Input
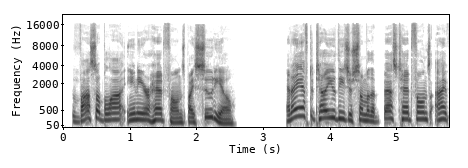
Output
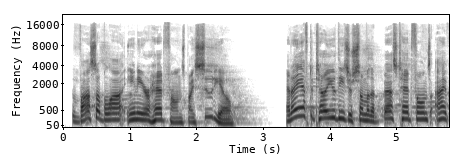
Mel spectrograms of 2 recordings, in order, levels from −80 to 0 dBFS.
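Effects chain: reverb RT60 0.75 s, pre-delay 0.105 s, DRR 21 dB; wow and flutter 48 cents; 1.48–2.33 bell 410 Hz -14 dB 1.2 oct; gain +3.5 dB

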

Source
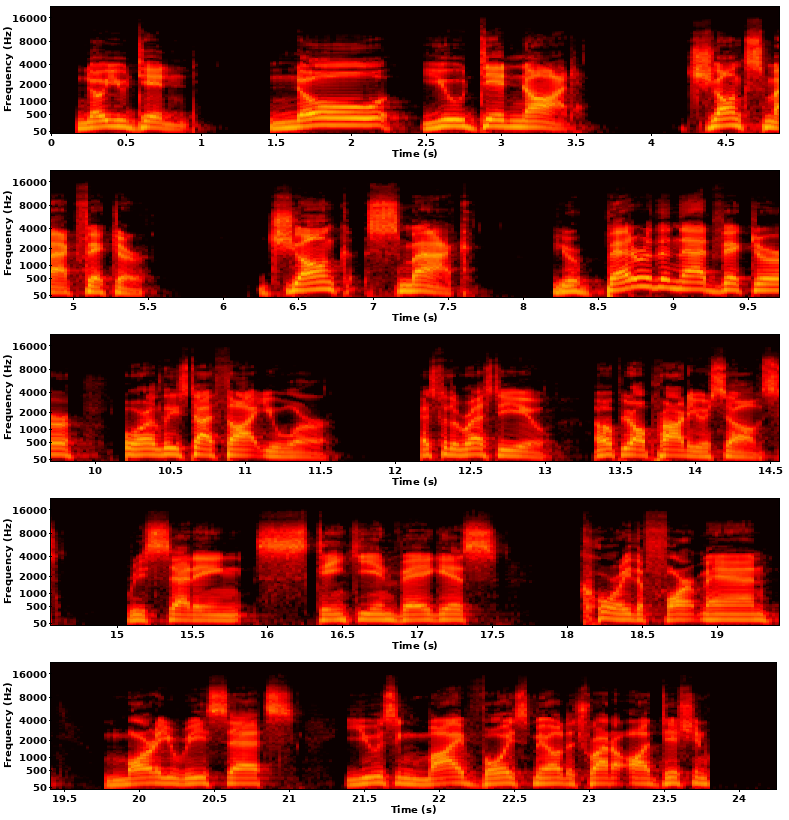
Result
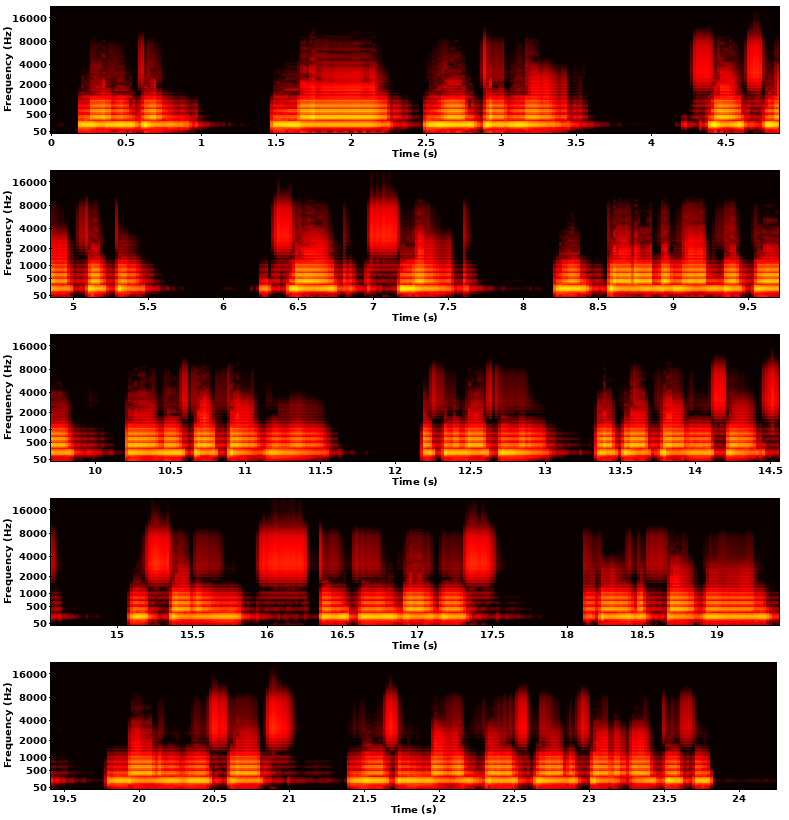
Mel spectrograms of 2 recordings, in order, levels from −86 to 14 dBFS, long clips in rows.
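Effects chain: Chebyshev band-stop 770–4400 Hz, order 5; 20.02–20.64 dynamic EQ 2900 Hz, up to -7 dB, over -46 dBFS, Q 0.79; vocoder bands 4, saw 203 Hz; in parallel at -4 dB: hard clip -25 dBFS, distortion -14 dB; on the sum: gain +2 dB

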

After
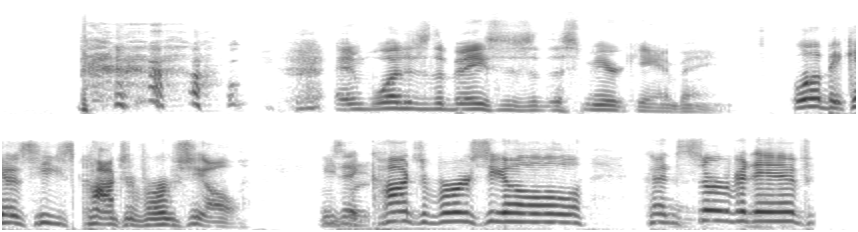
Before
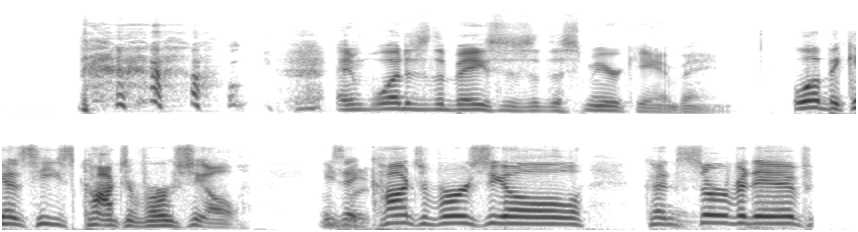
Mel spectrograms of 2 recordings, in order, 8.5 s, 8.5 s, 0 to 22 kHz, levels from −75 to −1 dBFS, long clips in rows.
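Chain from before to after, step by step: gliding pitch shift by +5 st starting unshifted; Doppler distortion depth 0.14 ms

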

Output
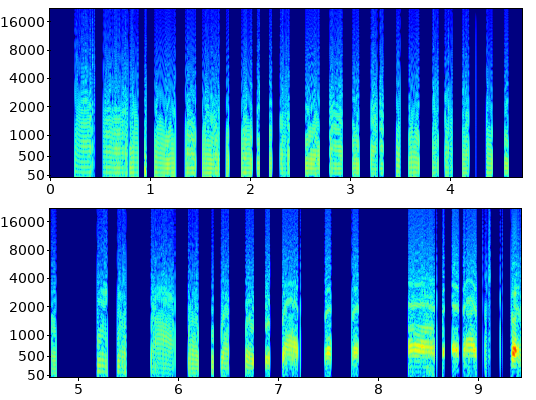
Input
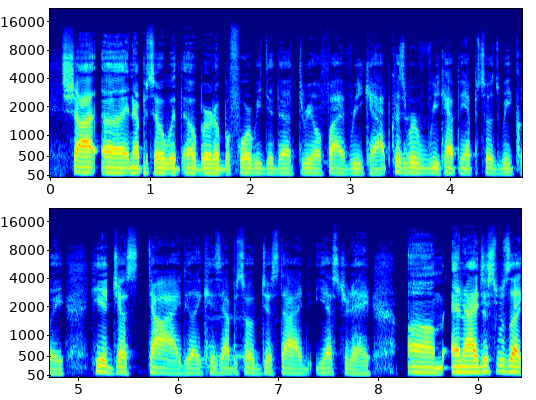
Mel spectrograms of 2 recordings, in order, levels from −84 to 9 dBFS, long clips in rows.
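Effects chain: low-pass opened by the level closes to 2800 Hz, open at -18.5 dBFS; level quantiser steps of 15 dB; FDN reverb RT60 3.2 s, high-frequency decay 0.4×, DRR 11 dB; high-pass sweep 82 Hz -> 640 Hz, 4.84–7.53; on a send: tape echo 0.128 s, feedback 50%, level -10.5 dB, low-pass 1800 Hz; on the sum: sample gate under -23.5 dBFS; gain +1.5 dB

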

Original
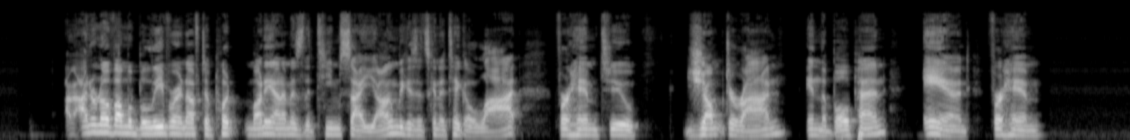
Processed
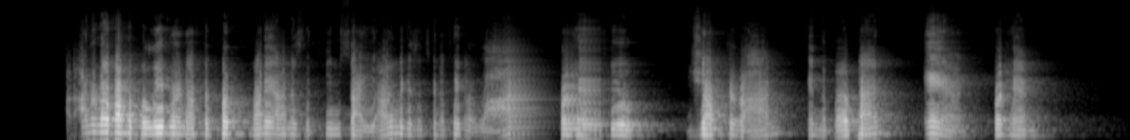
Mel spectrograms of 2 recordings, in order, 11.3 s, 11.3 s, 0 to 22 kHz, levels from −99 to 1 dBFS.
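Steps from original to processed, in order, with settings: tilt shelf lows +7.5 dB, about 1100 Hz; power-law curve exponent 2; 4.84–6.01 flutter echo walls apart 8.2 m, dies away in 0.67 s; two-slope reverb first 0.69 s, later 1.9 s, from -23 dB, DRR 10.5 dB; gain +1 dB

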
